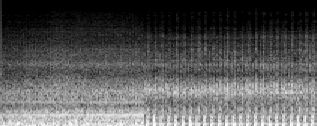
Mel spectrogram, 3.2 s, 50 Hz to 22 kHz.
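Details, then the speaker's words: Husqvarna 701 single at idle, oil just over half on the sight glass: a lumpy idle with a dry metallic clatter on every beat, likely from the timing chain and worn tensioner. "Right. that clattering. I think it's coming from the timing chain right in there."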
